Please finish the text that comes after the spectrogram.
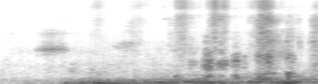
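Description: A dog pants close by, with quick breathy huffs and a faint whine near the start.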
